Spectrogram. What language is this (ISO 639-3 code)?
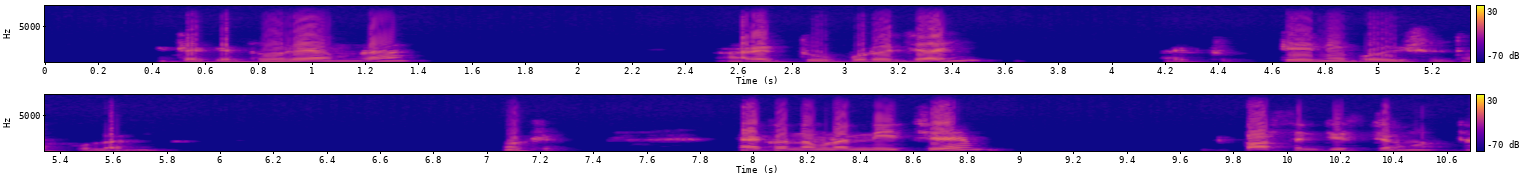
ben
